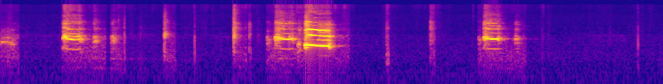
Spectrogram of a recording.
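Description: Chicken calls: a short call about a second in, a longer, louder one around three and a half to four seconds in, and another short call about six seconds in.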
